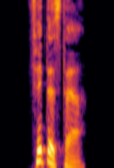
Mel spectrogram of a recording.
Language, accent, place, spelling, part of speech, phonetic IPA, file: German, Germany, Berlin, fittester, adjective, [ˈfɪtəstɐ], De-fittester.ogg
- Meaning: inflection of fit: 1. strong/mixed nominative masculine singular superlative degree 2. strong genitive/dative feminine singular superlative degree 3. strong genitive plural superlative degree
